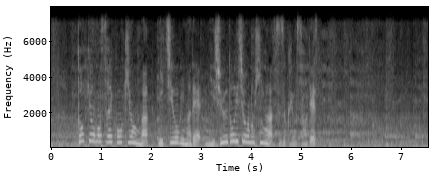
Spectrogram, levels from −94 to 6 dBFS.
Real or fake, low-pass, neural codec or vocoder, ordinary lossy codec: fake; 7.2 kHz; codec, 16 kHz, 8 kbps, FunCodec, trained on LibriTTS, 25 frames a second; Opus, 64 kbps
